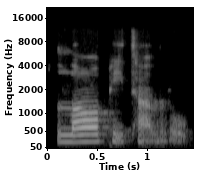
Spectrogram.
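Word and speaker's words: L'Hôpital: I just developed it H is silent no no h and S is sound low Pita rule let me just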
